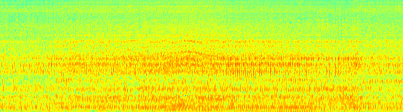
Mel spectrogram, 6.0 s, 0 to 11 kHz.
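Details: BMW E90 engine running with a thin, steady high whine over it and no knocking. Belts and bearings are being checked as the possible source, but the cause is not confirmed.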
